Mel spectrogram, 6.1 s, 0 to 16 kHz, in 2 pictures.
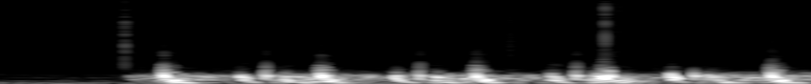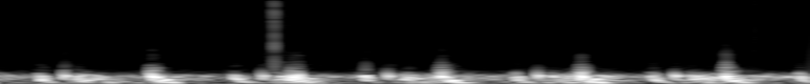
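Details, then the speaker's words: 1966 teaching recording of mitral stenosis: loud S1 varying in intensity, loud opening snap after S2, then a rumbling murmur filling diastole; played at half speed, then normal speed. "lve the first heart son is loud and varies in intensity a loud opening snap is heard following the second heart sound and then a rumbling murmur which fills diast"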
